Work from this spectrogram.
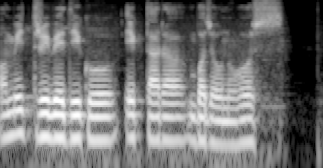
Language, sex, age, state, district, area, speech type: Nepali, male, 18-30, West Bengal, Darjeeling, rural, read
